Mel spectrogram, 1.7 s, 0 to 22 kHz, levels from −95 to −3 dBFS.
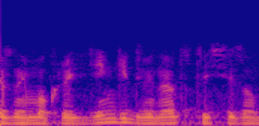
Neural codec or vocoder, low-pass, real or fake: none; 5.4 kHz; real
